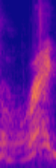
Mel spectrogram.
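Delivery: hard stress on drink. Retelling what a woman said, with hard stress on 'drink'. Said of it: "She hit that word".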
